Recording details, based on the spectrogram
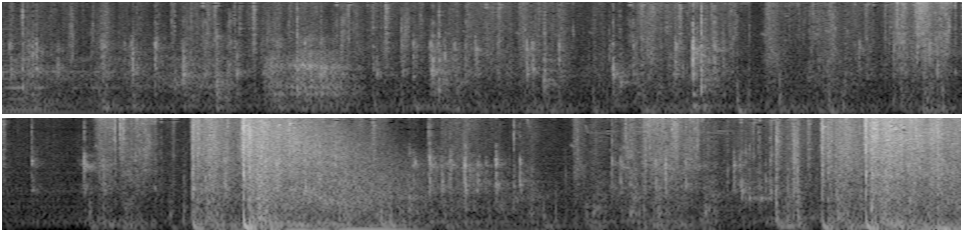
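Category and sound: sound effect, video game gunfire bursts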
